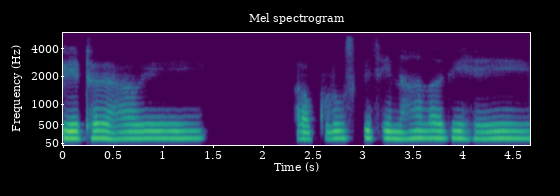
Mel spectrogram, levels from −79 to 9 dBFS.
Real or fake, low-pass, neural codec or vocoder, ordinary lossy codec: fake; 5.4 kHz; codec, 24 kHz, 0.5 kbps, DualCodec; none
